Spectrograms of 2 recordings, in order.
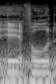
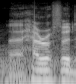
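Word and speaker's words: Hereford: So yeah, it's just interesting cuz like I said, there's a place there Heraford. I mean, I'm sure sure you American folks probably pronounce it here, Ford or something like that, but Heraford is how we we pronounce it in in our country.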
